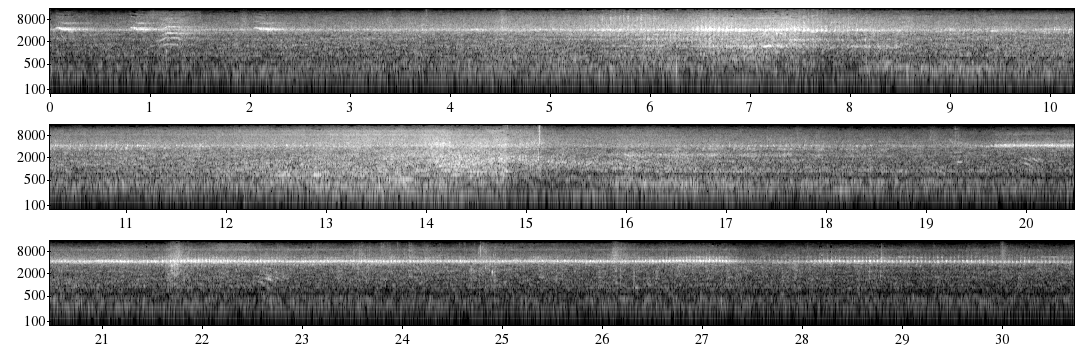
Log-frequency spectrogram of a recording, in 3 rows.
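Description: Outdoor background noise: a steady high-pitched drone over a broad hiss that swells twice, around 7 and 14 seconds in, with faint voices.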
